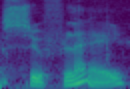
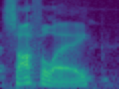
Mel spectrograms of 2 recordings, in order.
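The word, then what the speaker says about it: soufflé: So instead of saying souffle, you say that soffle.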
